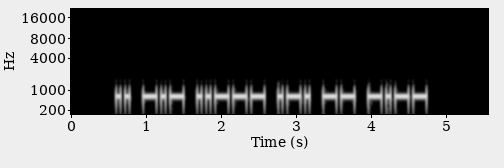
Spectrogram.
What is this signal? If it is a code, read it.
Morse code, heard as a keyed tone, about 20 wpm, 700 Hz. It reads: IK2RMY
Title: DXCC-100 Call Signs - 6 Characters - 20wpm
